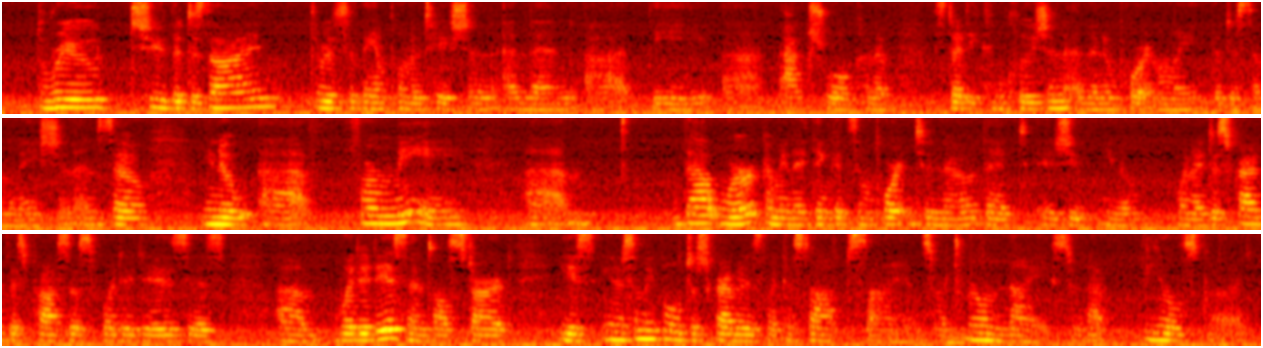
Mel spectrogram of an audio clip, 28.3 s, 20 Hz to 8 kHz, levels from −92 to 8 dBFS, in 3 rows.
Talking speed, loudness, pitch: 175 wpm, -29 LUFS, 170 Hz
